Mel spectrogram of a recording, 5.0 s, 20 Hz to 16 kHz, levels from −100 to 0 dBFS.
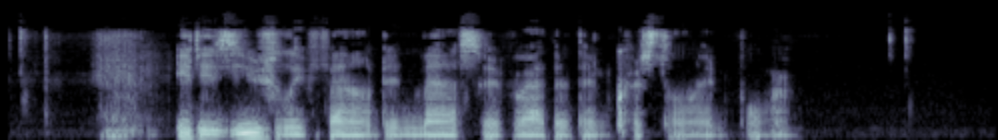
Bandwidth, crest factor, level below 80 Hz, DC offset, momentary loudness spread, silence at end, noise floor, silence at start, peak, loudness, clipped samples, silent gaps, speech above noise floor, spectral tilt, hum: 7.8 kHz; 20 dB; -64 dBFS; under 0.1%; 23 LU; 1.05 s; -55 dBFS; 0.1 s; -12 dBFS; -29 LUFS; under 0.1%; none; 26 dB; -4.5 dB/octave; none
